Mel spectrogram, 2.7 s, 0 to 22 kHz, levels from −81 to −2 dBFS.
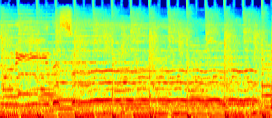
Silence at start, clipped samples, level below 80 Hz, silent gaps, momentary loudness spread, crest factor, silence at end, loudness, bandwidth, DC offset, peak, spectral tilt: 0 s; under 0.1%; -18 dBFS; none; 1 LU; 8 dB; 0 s; -8 LUFS; over 20 kHz; under 0.1%; 0 dBFS; -4 dB/octave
